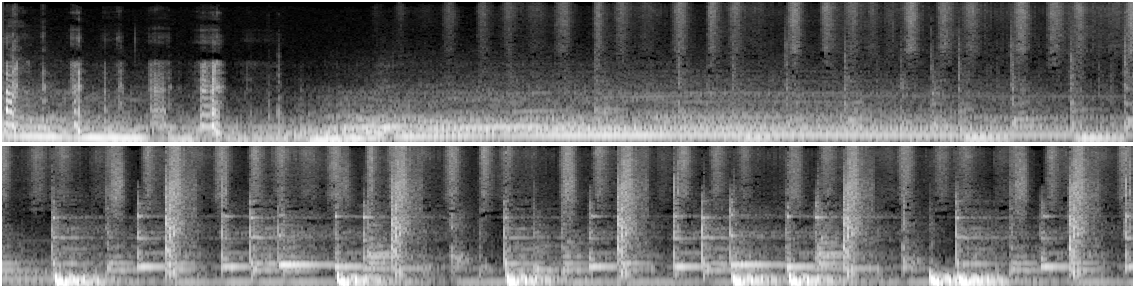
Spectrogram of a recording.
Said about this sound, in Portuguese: Ele roubou o carro do pai e foi para a estrada, apesar de não ter carta de condução.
